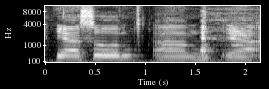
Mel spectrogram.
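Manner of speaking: low, unimpressed imitation of her; mock a sullen, uninterested co-host; resting bitch face. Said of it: "your bitch face, like, she's like".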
